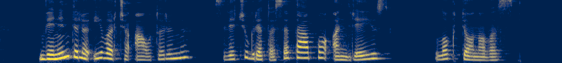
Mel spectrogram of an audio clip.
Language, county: Lithuanian, Panevėžys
